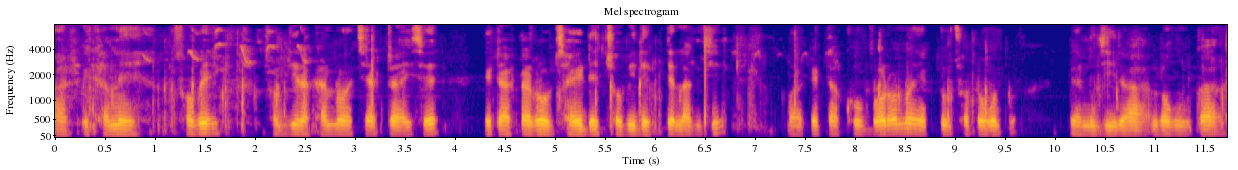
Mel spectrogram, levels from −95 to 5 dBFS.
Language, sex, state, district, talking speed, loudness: Bengali, male, West Bengal, Jalpaiguri, 145 wpm, -17 LUFS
